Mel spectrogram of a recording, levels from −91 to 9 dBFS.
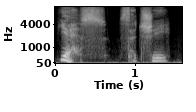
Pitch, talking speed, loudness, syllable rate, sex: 180 Hz, 115 wpm, -22 LUFS, 2.4 syllables/s, female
